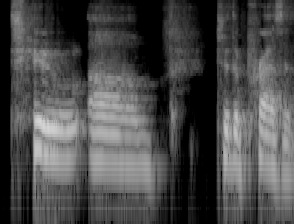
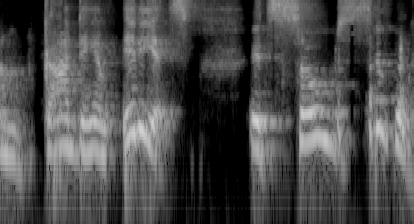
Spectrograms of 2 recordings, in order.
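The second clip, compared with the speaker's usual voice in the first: higher-pitched, raised-voice frustration; exasperated outburst; 6 semitones higher than usual. Real, not acted. Podcaster ranting at the movie's characters, exasperated. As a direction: burst out at those idiots in disbelief.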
